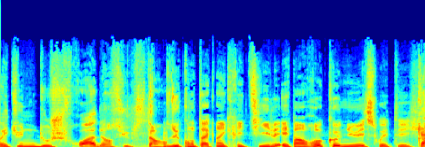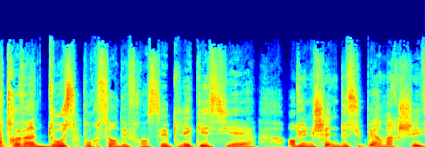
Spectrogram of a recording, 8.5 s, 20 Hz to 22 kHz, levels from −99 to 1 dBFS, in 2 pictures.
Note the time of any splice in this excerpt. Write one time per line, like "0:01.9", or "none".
0:01.0
0:01.7
0:02.2
0:02.9
0:06.0
0:07.2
